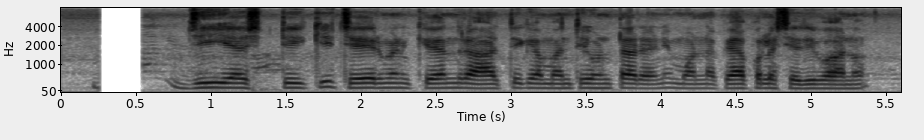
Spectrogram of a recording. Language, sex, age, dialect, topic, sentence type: Telugu, male, 18-24, Southern, banking, statement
